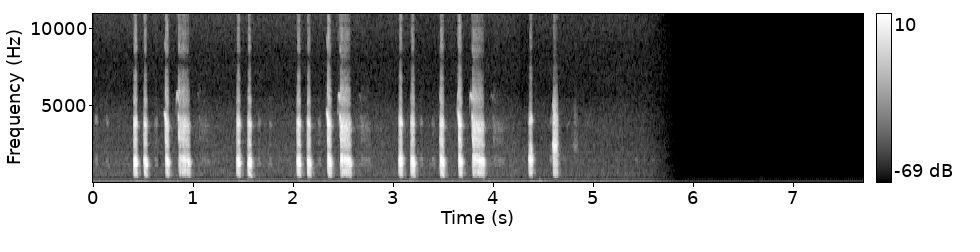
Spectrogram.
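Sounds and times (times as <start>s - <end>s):
red-legged partridge Alectoris rufa calling: 0.0s - 4.9s.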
